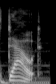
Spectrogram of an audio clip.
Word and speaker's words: doubt: it's easy to misspell doubt as doubt because the B isn't spoken another one is receipt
